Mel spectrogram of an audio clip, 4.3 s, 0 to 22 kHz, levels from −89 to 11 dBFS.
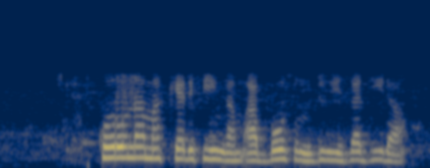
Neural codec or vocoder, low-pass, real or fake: none; 3.6 kHz; real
